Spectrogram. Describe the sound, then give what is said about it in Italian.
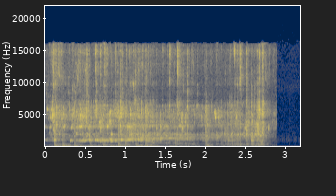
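Scotch whisky is poured straight, without ice, into a glass in one steady stream lasting about three seconds, its gurgling splash holding fairly even before stopping abruptly. No one speaks. “Allora, con lo scotch proseguo. Come desidera? Con ghiaccio? No, liscio.”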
